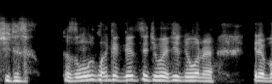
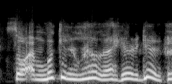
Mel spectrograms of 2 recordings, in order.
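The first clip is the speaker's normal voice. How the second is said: ordinary delivery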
